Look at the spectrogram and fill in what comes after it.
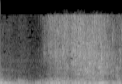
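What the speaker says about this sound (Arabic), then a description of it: "وبعدين اغسل بقية المواعين" Dishes washed at a kitchen sink under a running tap, a steady close-up rush of water that grows fuller and splashier as the stream hits the dishes.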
